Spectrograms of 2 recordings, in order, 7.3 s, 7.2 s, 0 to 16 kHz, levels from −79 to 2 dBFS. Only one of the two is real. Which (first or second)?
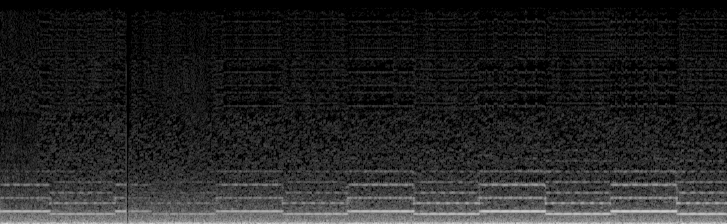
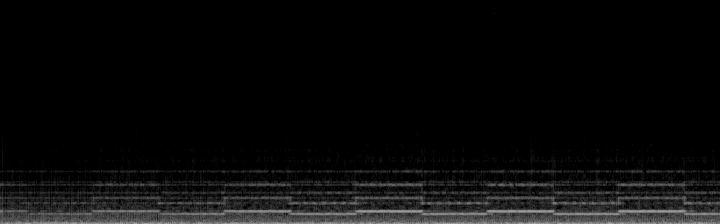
first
